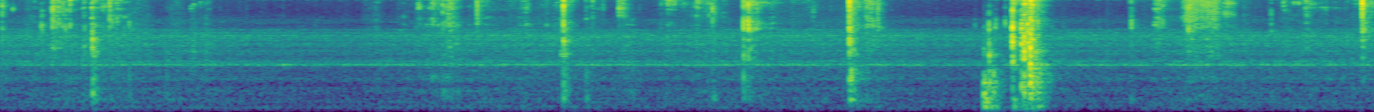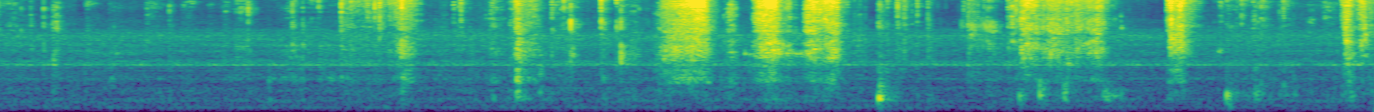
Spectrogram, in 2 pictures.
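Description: A cardboard box and its tight packing being pulled at and handled: scattered rustles and clicks, a sharp knock about five seconds in, and denser rustling over the last few seconds.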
